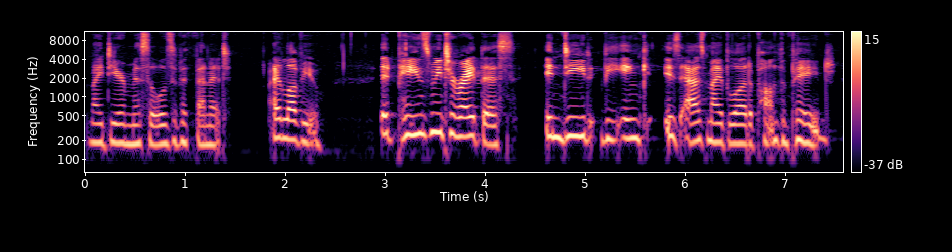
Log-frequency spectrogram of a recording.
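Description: A woman reading as a morose, haughty young Regency gentleman with formal period diction in a comic story. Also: mid-range voice, normal speed, close to an everyday voice. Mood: haughty, declaring.

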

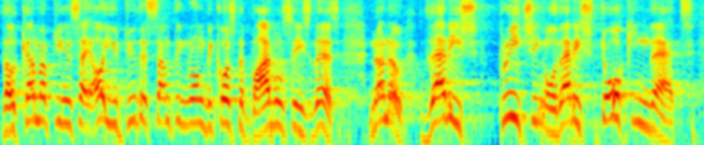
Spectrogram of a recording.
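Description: A man's voice: sits high, expressive, a little fast. A South African-born man preaching a sermon, emphatic and full of rhetorical questions to the congregation. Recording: long hall reverb.

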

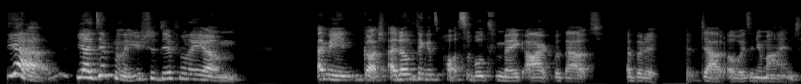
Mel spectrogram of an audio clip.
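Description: A woman's voice: medium pitch, sing-song, a little fast. A young woman from New Zealand, a musician guest chatting casually in an interview, full of "like" fillers and giggles.

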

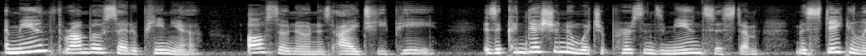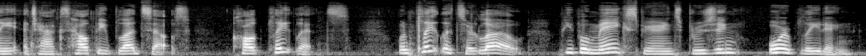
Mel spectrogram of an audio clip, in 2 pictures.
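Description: A woman narrating a sponsored report in a calm, measured voice. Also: mid-range voice. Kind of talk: scripted ad narration.

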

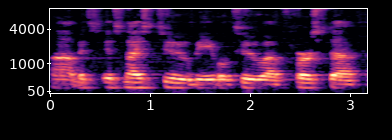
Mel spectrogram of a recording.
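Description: A middle-aged American man answering interview questions as a doctor, speaking haltingly with repeated words. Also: mid-range voice, level tone. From United States. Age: 40s. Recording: echoey room, distant from microphone.

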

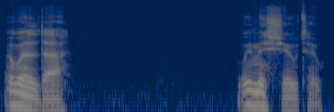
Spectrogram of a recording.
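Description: An actor playing a troubled, dry-witted Irish farmer in a naturalistic radio drama, understated in manner. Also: male voice, low voice, animated, slow pace, noisy background. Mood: subdued.

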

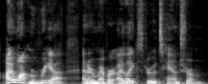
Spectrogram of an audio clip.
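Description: A woman's voice: mid-range voice, animated, fast talker. An American woman, a theater singer and podcast guest, chatting casually and acting out bits of dialogue as she tells her story. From born in Jamaica, grew up in New Jersey.

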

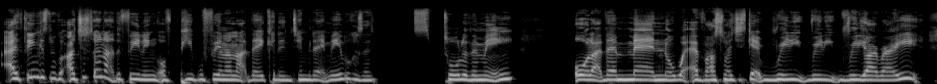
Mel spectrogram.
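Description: A woman in her twenties with a hoarse throat, co-hosting a studio podcast, blunt and slangy with a lot of swearing. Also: medium pitch, fast, no room sound. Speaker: podcast co-host. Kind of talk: casual chat. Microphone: studio mic.

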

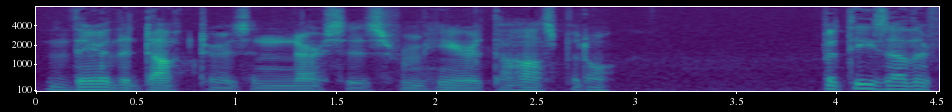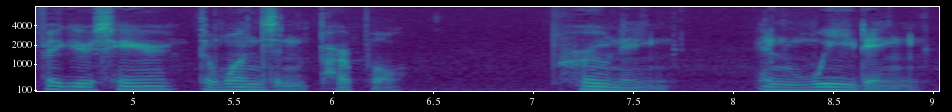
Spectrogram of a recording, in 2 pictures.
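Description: A man's voice: deep voice, a little mellow. A man playing a gloomy, cynical old mural painter in an audio drama, speaking in a sardonic, world-weary manner. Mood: weary explaining. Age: older.

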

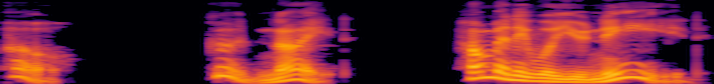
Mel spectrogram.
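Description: An actor playing a flustered, easily shocked husband and father-to-be in a radio sitcom, excitable and dithering. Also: fairly high pitch, takes it slowly, slightly rough, highs cut off, exaggerated voice. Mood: stunned. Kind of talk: old-time radio sitcom acting.

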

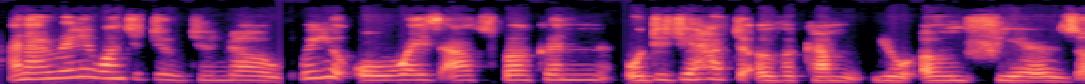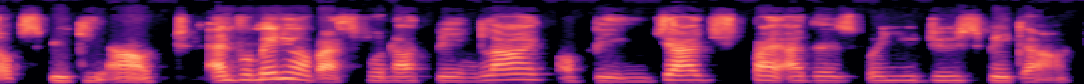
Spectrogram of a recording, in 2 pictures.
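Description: A woman's voice: mid-range voice, normal speed, hardly any pauses, darkish tone, muffled recording. A woman hosting a podcast, reading a scripted introduction and then asking conversational questions. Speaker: podcast host. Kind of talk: podcast interviewing.

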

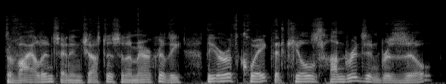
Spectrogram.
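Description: Earnest troubled seeker, raspy, sharp-edged, questioning, audiobook dialogue. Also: male voice, lowish voice, a little fast, no echo. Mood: incredulous. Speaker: audiobook narrator. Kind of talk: scripted audiobook dialogue reading.

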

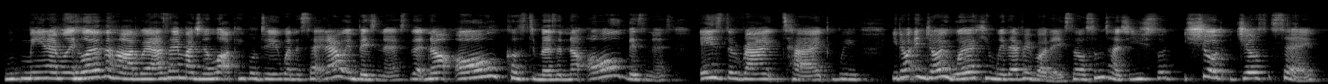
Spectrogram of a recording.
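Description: A woman co-hosting a podcast, talking in a high, bright voice. She explains things in a friendly way with a dry, teasing edge, and the room gives her voice an echo. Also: expressive, fairly quick. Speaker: podcast co-host. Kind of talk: casual chat.

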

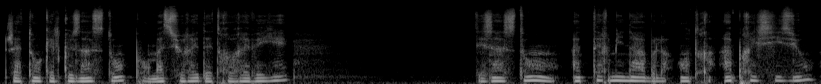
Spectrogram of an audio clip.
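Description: A narrator reads poetic prose in a hushed, deliberate, breathy voice that often drops to a near whisper. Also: mid-range voice. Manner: slow, hushed, deliberate delivery. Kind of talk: literary reading of poetic prose.

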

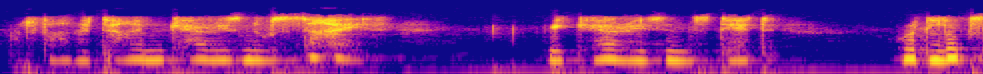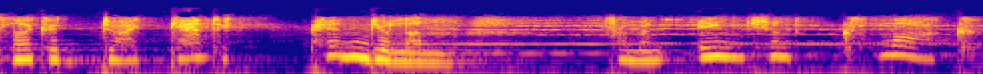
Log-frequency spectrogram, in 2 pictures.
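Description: A devoted, anxious phantom sweetheart in 1940s radio style. Her voice is bright and forceful, on a dull old broadcast with faint music underneath. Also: fairly high pitch, steady tone, takes it slowly, husky, full character voice. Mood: soothing, uneasy. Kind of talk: 1940s radio drama acting.

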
